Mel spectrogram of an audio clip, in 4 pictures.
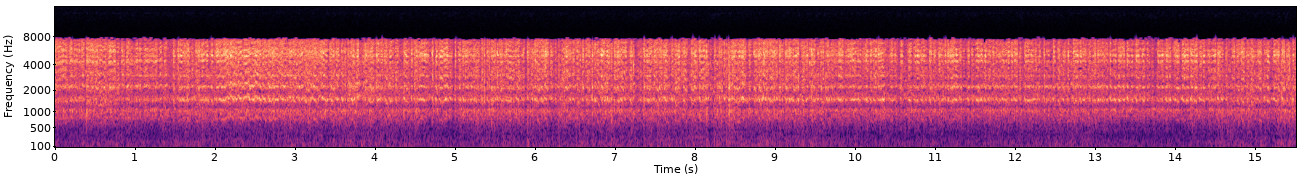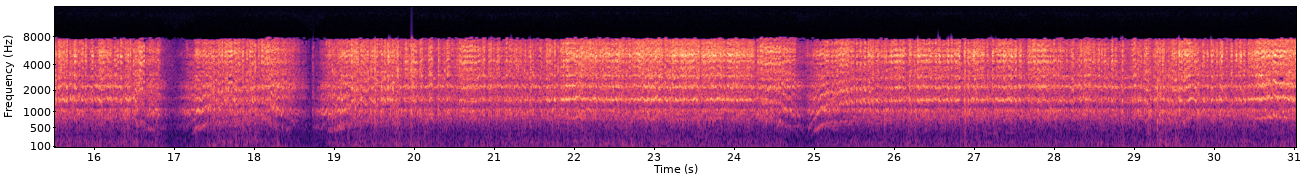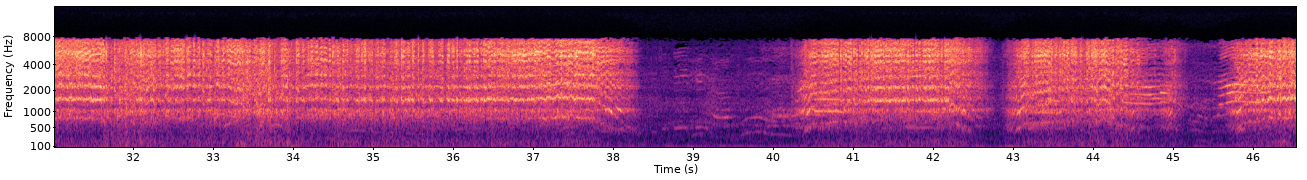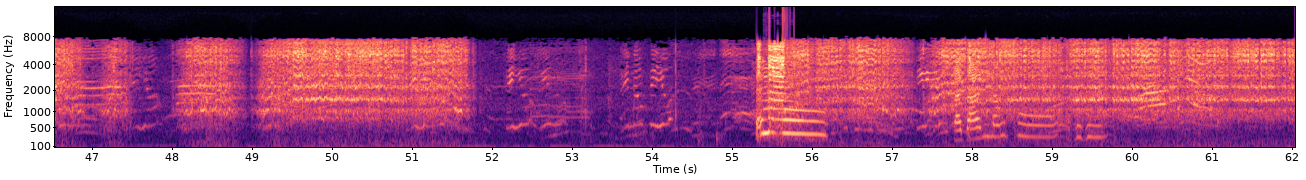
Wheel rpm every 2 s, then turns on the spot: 200, 200, 200, 190, 200, 200, 200, 200, 120, 120, 200, 200, 140, 190, 200, 190, 200, 200, 180, 20, 130, 100, 80, 70, 90, 160, 10, 20, 110, 190, 200.
50-54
